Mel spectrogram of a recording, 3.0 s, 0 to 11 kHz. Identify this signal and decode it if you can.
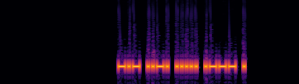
Morse code, heard as a keyed tone, about 49 wpm, 700 Hz. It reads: KF5JE
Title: USA Call Signs - 2x Character Spacing - 50wpm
